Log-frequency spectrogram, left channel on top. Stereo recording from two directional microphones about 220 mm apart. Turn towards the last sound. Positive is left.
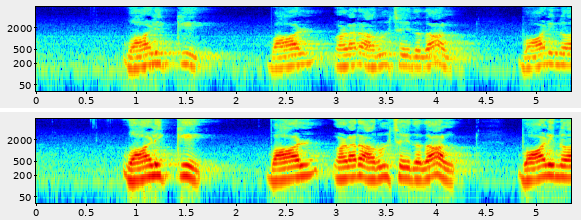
turn(degrees=-40)  # may be behind; listen again after turning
